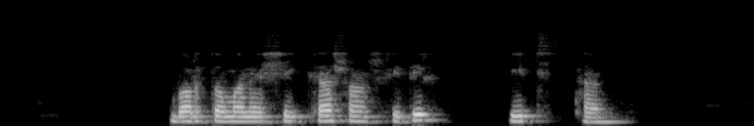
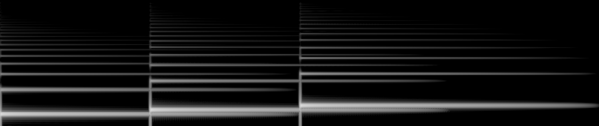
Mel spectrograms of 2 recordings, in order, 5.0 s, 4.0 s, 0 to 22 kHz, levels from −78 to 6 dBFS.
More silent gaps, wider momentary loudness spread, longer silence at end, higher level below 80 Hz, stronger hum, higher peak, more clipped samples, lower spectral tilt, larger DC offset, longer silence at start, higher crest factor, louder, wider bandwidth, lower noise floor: first, 3.17-3.21 s vs none; second, 8 LU vs 16 LU; first, 0.85 s vs 0.2 s; about the same, -60 dBFS vs -56 dBFS; neither; about the same, -2 dBFS vs 0 dBFS; neither; first, -11 dB/octave vs -5 dB/octave; neither; first, 1.15 s vs 0 s; about the same, 18 dB vs 18 dB; about the same, -19 LUFS vs -18 LUFS; second, 4.7 kHz vs 10.5 kHz; first, under -90 dBFS vs -37 dBFS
